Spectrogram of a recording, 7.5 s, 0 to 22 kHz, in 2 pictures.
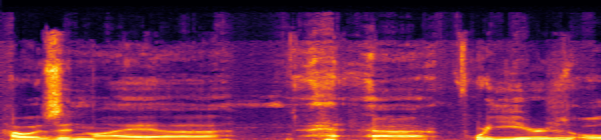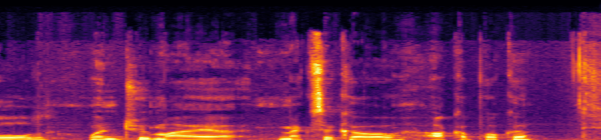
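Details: Male doctor with global aphasia, affecting both speaking and understanding, after a stroke at about age 40 while water skiing; years of speech, physical and occupational therapy; aphasia.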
